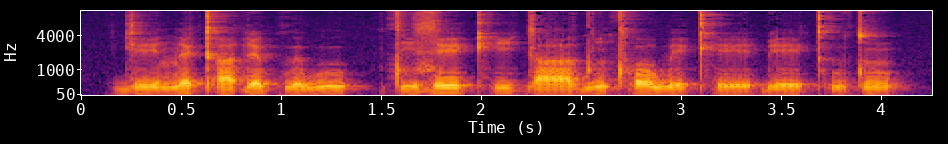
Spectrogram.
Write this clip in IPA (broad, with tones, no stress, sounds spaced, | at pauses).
ɡ eː˨ n ɛ˦ kʼ a˨ ɗ ɛ˦ kʷ ɛ˨ w u˦ | t i˨ z eː˦ kʰ i˦ ɡ aː˨ d ĩ˦ tʰ ɔ˦ w e˨ kʰ eː˨ ɓ eː˨ kʰ u˨ t ũ˦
